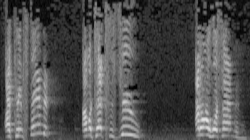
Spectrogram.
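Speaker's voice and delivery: anxious worshipper. Acted.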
